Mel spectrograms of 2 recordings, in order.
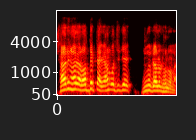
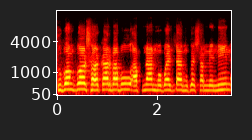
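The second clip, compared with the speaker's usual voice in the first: slow and clear; slower than usual. Real, not acted. Caller's line unclear, speaks slowly.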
